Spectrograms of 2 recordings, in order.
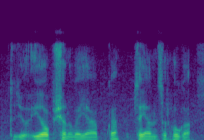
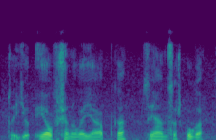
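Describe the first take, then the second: No difference in how they are said.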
